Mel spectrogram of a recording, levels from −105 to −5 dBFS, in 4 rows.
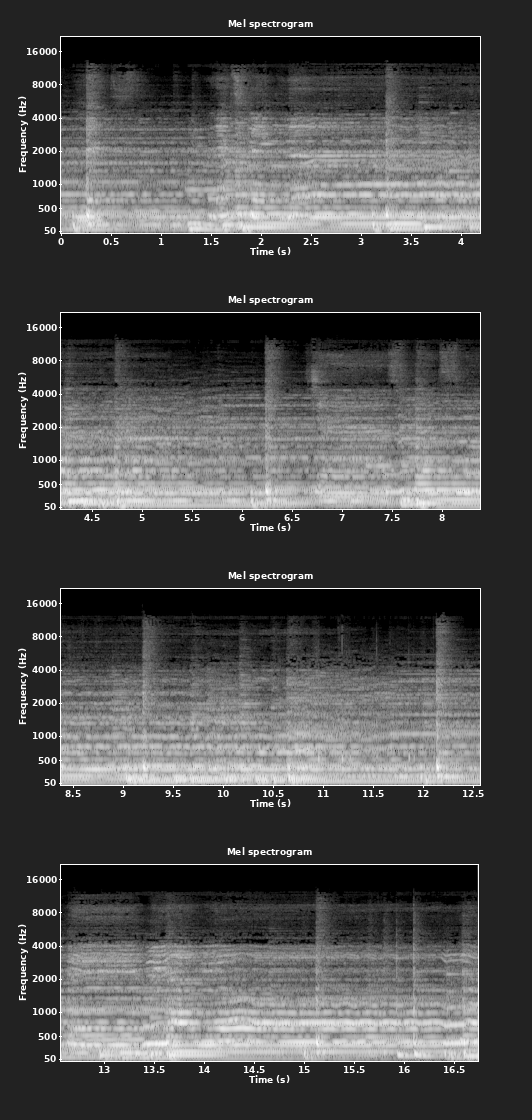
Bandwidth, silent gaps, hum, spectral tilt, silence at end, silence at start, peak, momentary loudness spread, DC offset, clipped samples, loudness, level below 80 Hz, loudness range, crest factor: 9.6 kHz; none; none; -9 dB/octave; 0 s; 0 s; -2 dBFS; 8 LU; under 0.1%; under 0.1%; -18 LUFS; -36 dBFS; 4 LU; 16 dB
